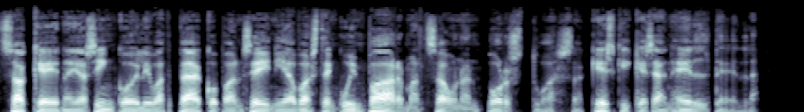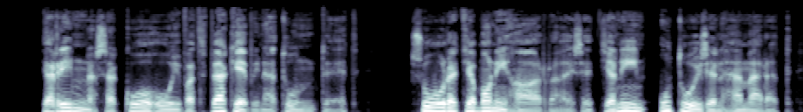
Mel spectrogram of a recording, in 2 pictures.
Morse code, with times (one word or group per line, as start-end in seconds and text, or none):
none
